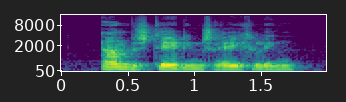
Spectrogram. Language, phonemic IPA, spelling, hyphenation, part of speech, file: Dutch, /ˈaːn.bə.steː.dɪŋsˌreː.ɣə.lɪŋ/, aanbestedingsregeling, aan‧be‧ste‧dings‧re‧ge‧ling, noun, Nl-aanbestedingsregeling.ogg
- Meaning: tendering system, procurement regime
